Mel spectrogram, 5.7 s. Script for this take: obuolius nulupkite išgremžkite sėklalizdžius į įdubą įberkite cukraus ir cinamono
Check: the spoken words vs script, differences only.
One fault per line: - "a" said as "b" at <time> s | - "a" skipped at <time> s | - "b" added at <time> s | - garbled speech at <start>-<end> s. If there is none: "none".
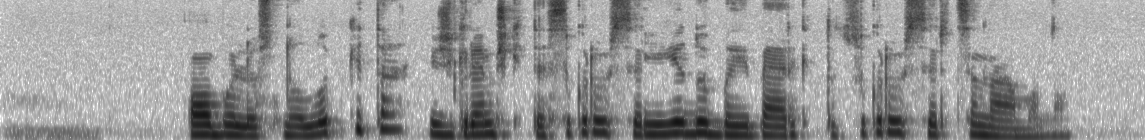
- "sėklalizdžius" said as "cukraus" at 2.8 s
